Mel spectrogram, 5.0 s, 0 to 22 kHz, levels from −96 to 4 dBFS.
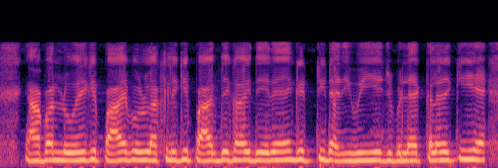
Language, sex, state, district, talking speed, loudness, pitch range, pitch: Hindi, male, Bihar, Purnia, 265 wpm, -14 LUFS, 185-200 Hz, 195 Hz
